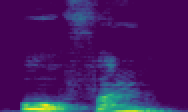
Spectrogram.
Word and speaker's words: often: I often. Вспоминаем, как произносится с первого урока. Often. Т не читается.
